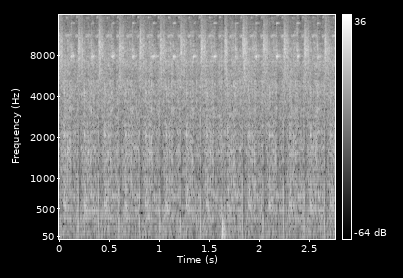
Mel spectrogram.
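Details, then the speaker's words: Lister D single-cylinder diesel, run after a few days sitting, a screw adjusted, owner thinks around 700 rpm; crisp, evenly spaced clatter at steady speed, no stumbles or hunting; running quite well. "you just have keep playing with it didn't Dr you know Li once there but it's running quite well now is it"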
